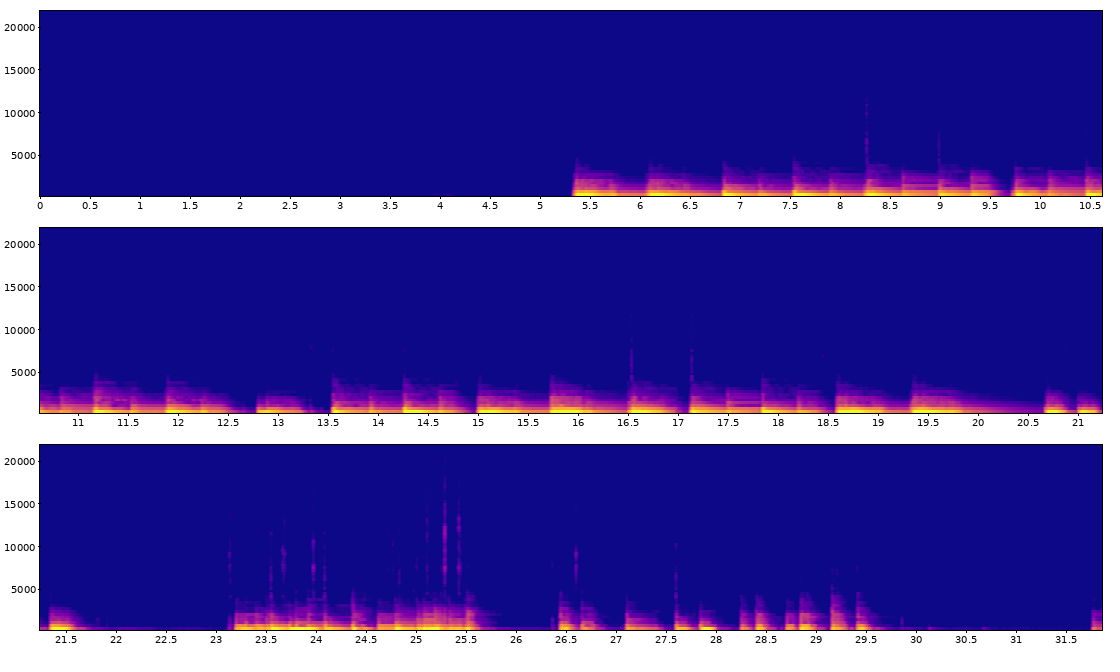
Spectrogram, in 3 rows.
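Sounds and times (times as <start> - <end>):
piano: 5.3 - 31.8.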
